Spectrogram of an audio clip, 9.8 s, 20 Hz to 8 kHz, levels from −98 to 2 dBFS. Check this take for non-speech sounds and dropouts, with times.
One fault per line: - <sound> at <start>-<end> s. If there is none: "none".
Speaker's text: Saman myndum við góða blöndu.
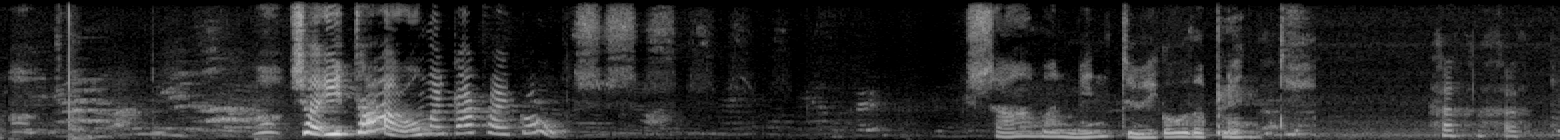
- laugh at 8.9-9.6 s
